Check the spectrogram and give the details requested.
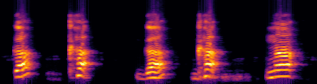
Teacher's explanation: The second and the fourth letters are called Mahaprana, Mahaprana Aksharani, or Mahaprana Varanaha, and they require more air or higher energy to pronounce it.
